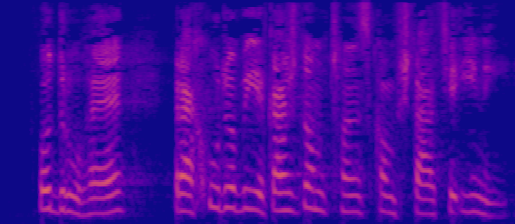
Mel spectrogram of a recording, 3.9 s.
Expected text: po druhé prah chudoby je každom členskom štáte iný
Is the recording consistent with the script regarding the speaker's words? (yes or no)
yes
